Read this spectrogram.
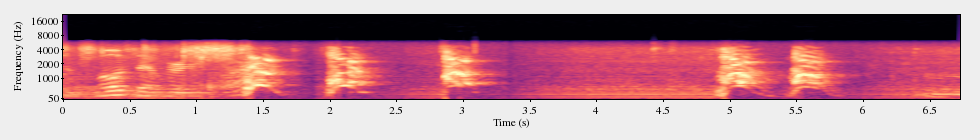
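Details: Dog barking at a snoring cow, starting with a rapid whiny yelp, then five punchy barks spaced roughly a second apart, paired near five seconds, over a low hum.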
